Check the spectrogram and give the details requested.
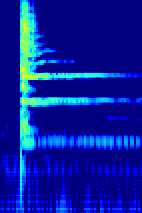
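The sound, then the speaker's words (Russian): A single bright clink of glasses touching in a toast, ringing out with a clear sustained tone that slowly fades over a second or so, fairly loud, with no talking. “У тебя что, бокала нового?”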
